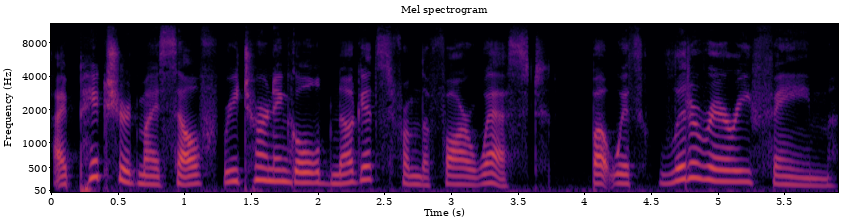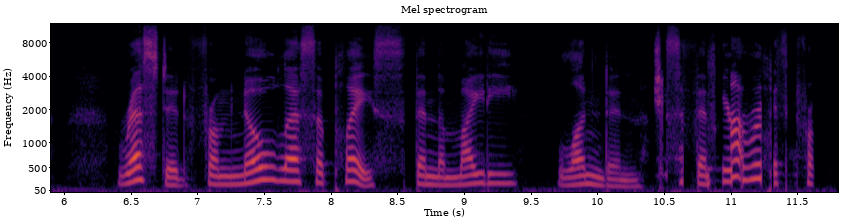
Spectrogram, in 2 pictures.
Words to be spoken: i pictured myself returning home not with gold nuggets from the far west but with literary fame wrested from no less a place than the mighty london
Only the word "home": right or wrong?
wrong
